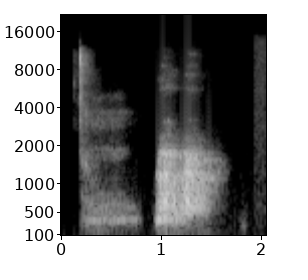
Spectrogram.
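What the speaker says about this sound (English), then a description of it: "Sorry about the dog." Two close, loud barks from a dog indoors, a sharp yelp-like first bark followed by a longer rougher one, then quiet.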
